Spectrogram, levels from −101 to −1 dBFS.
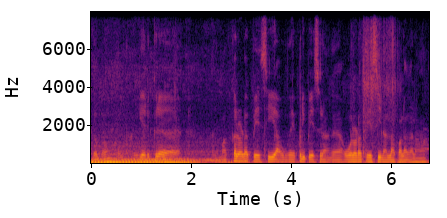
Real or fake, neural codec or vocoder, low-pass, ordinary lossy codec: real; none; none; none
